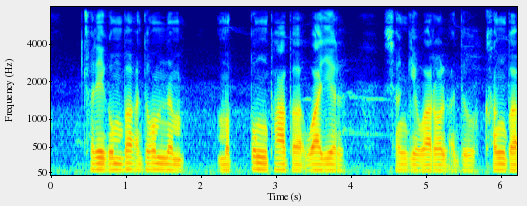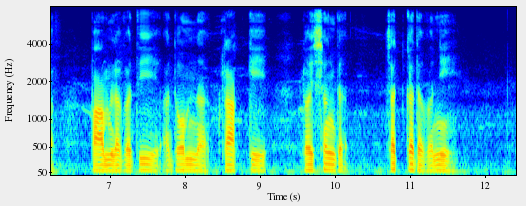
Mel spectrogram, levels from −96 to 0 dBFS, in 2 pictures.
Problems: background sounds at intervals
